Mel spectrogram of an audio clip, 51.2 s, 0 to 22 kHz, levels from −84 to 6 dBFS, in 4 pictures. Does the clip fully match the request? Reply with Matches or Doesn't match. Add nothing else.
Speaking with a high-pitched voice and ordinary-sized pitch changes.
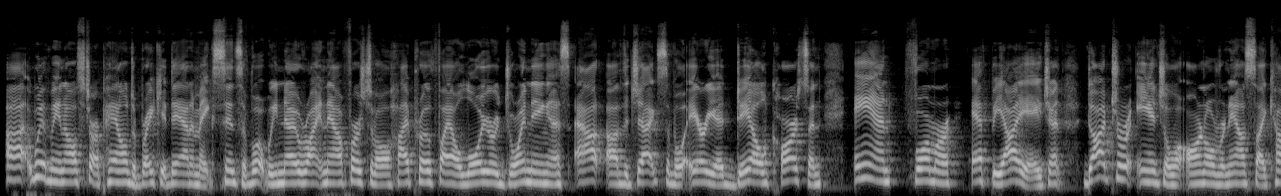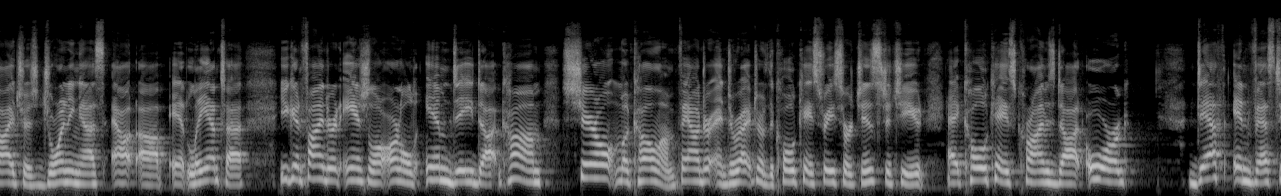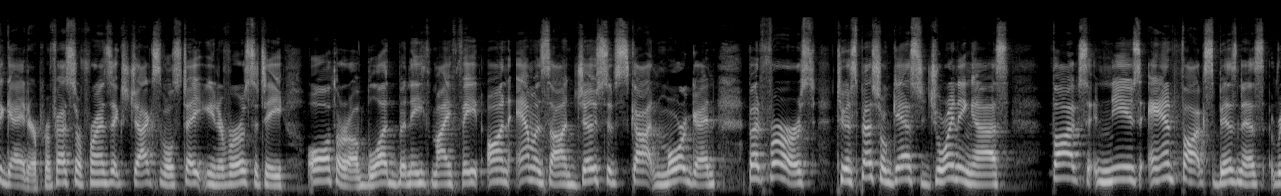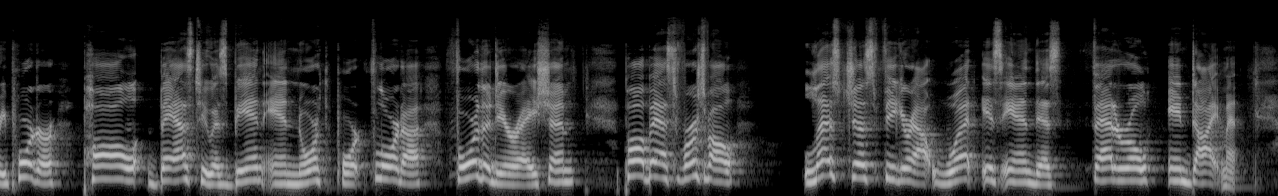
Matches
